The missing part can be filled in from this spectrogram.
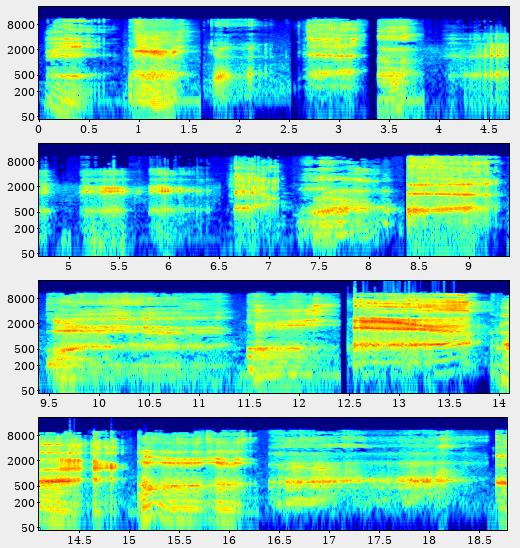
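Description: A rapid series of loud, voiced belches of varying pitch and length, one after another; repeated burping.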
